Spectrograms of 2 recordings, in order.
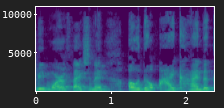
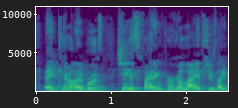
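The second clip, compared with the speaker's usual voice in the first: ordinary talk, nothing marked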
